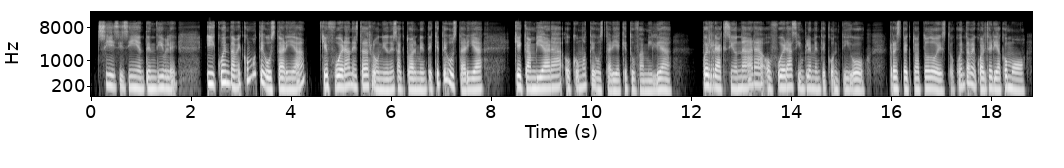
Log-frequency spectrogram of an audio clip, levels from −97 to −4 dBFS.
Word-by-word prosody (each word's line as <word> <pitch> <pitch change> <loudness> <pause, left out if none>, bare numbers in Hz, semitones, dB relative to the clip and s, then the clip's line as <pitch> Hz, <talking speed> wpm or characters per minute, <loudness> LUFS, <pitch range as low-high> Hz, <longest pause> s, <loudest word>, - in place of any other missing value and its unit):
Sí, 210 -3 0
sí, 190 - -4
sí, 190 0 -1
entendible. 180 +2 0 0.6
Y 235 -1 +4
cuéntame, 235 -6 +2
¿cómo 365 +9 -2
te 260 - +2
gustaría 170 - +2 0.3
que 205 - +4
fueran 200 +3 +3
estas 205 +1 +1
reuniones 165 +1 0
actualmente? 165 -1 -1
¿Qué - - -2
te 230 - -1
gustaría 170 - +1 0.6
que 200 -2 +5
cambiara 180 +2 +2
o 185 - -2
cómo 200 +5 -4
te - - -2
gustaría 150 -2 -2
que 150 - -5
tu 165 0 -4
familia, 150 +1 -1 0.6
pues 215 -1 +5
reaccionara 180 +3 0
o 180 - -2
fuera 190 +4 +1
simplemente 175 -2 -3
contigo 160 -1 -2 0.5
respecto 170 -2 +1
a 170 - 0
todo 175 0 +2
esto? 150 0 -3
Cuéntame 215 0 -2
cuál 170 -2 0
sería 170 -2 +1
como 165 -4 0
175 Hz, 125 wpm, -17 LUFS, 165-195 Hz, 0.6 s, que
